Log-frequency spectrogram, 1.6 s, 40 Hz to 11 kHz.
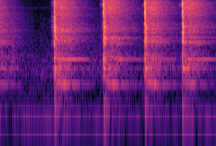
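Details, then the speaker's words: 1973 Mercedes 450SL R107 M117 cylinder head, sat about 26 years, disassembly: four sharp hammer taps on valve retainers give a solid dead clunk instead of a loose rattle, so the valve keeper is stuck. "That see that's that's stuck basically. So this sound here that's a solid clunk. That's that's basically stuck."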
